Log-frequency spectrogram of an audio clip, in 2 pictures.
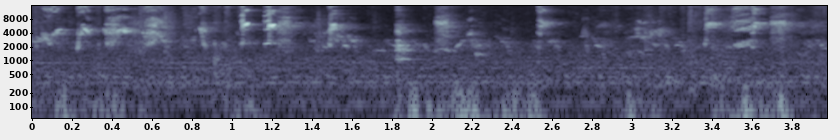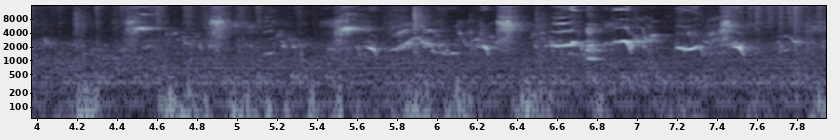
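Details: Shelter lovebirds keep up a busy chatter of thin high chirps and brief squawks, with a couple of sharp whistled notes early on, over a faint low rumble.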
